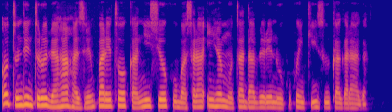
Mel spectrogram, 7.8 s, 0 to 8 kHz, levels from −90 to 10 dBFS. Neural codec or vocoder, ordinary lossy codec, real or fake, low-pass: none; none; real; none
